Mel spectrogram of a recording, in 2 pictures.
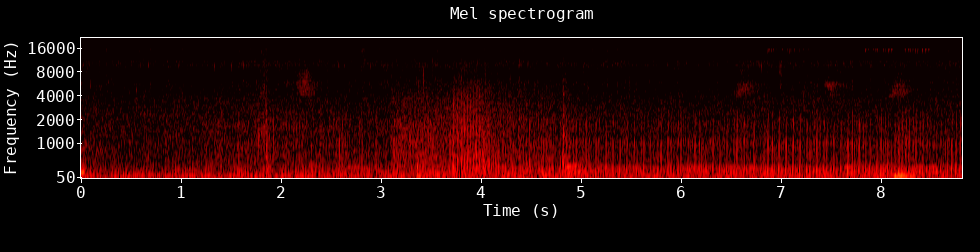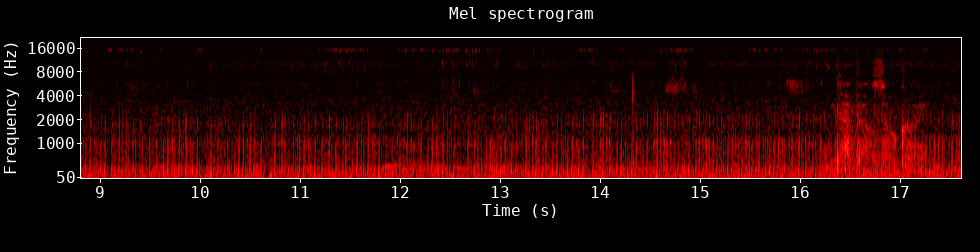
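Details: Silver mc tabby tuxedo female RagaMuffin kitten from Godiva purring, a soft, steady low rumble held throughout, quiet beneath a faint hiss of background noise.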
